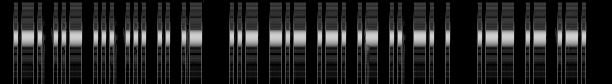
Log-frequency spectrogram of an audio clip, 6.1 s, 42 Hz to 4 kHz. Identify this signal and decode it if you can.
Morse code, heard as a keyed tone, about 30 wpm, 550 Hz. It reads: RUSSIA UKRAINE WAR
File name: podcast / News headlines-1x-30x30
